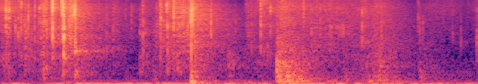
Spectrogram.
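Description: Foil-wrapped trading-card packs crinkling and rustling as a handful is lifted out of a cardboard hobby box and stacked on the table, with a few brief rustles and a soft knock about a second in.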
